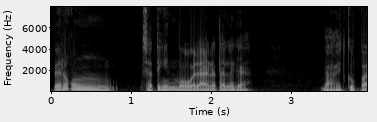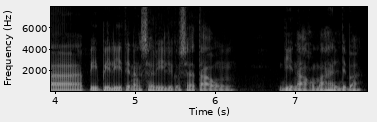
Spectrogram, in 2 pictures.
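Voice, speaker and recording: An actor as an earnest, insecure Filipino boyfriend. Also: male voice, on the low side, moderate pace, long pauses, dark tone, no echo, studio quality, close to an everyday voice. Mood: subdued, pleading. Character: earnest, insecure young boyfriend pleading for commitment. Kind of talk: Filipino radio drama acting.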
